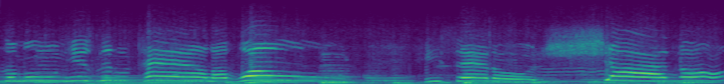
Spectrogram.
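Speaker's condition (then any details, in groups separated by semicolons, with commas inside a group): No condition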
